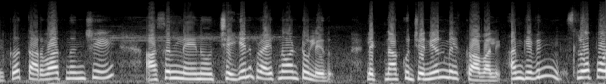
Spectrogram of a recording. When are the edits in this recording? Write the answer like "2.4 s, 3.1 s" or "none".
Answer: 3.4 s, 5.0 s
